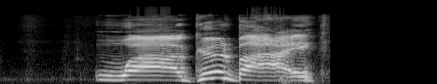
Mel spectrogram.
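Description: A man shouts loudly with animation close by.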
